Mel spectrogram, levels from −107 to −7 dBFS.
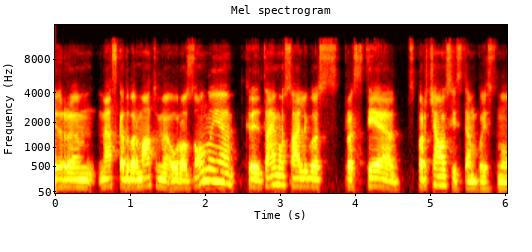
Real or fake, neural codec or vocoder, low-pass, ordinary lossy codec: real; none; 10.8 kHz; Opus, 32 kbps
